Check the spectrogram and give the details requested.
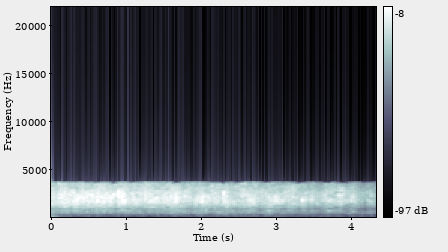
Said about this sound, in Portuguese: Você aplaudiu o senhor? Aplauda o senhor logo forte.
